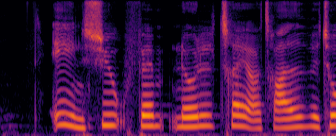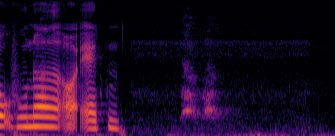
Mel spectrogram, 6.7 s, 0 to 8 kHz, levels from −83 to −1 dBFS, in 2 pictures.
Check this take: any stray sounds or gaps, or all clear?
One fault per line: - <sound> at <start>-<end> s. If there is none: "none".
- bark at 5.0-6.4 s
